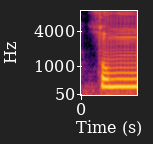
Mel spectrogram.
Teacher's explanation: میم مشدد کو غنّے کے ساتھ پڑھیں گے اور سا میں زبان دانتوں سے باہر آئے گی، سو ہونٹ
